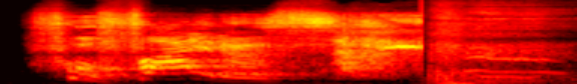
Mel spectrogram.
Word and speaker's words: Foo Fighters: like he said he asked us if the accent was on Foo or Fighters and we know who he is like of course we know how he speaks and we said uh the accent is on Fighters actually he goes up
